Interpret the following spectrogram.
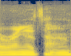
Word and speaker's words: orangutan: that family or whatever the fuck, orangutans actually pronounced orangutan. Orang-utan. Orangutan. Depends how you want to pronounce it. That's how it is pronounced. Attenborough pronounced it. He says tan, I think. He says orang-utan, doesn't he?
